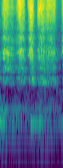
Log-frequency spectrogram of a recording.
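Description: A mixture is rubbed by hand onto the inside of an old clay water pot, a steady scraping rub with a few brief swells, close and alone.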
